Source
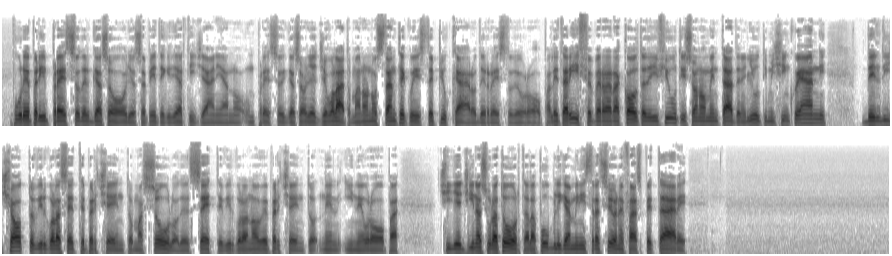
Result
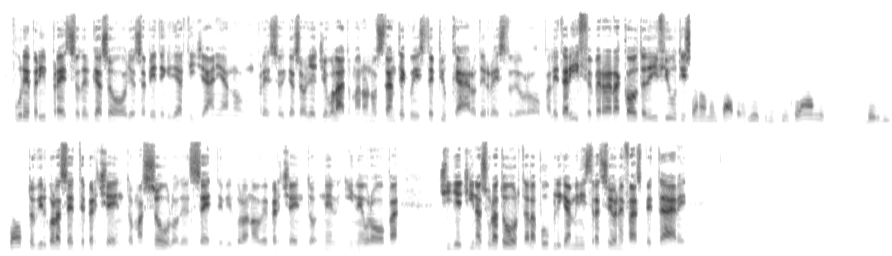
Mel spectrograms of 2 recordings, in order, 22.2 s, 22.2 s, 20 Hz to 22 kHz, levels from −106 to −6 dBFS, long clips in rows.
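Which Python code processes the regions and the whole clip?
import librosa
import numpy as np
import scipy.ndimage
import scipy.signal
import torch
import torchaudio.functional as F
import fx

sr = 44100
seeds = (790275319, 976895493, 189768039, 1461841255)

y = fx.chain(x, sr, fx.ellip_lowpass(hz=740.0, order=4, stop_db=60),
    fx.band_squash(depth_pct=40), at=(8.59, 11.44))
y = fx.bin_expand(y, sr, power=2.0)
y = scipy.signal.sosfilt(scipy.signal.butter(4, 1400.0, 'highpass', fs=sr, output='sos'), y)
y = fx.rider(y, sr, range_db=4, speed_s=0.5)
y = y * librosa.db_to_amplitude(3.5)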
